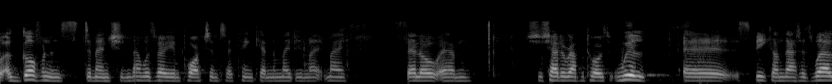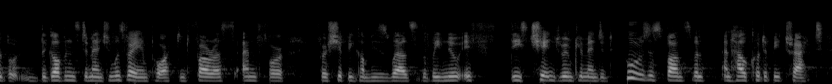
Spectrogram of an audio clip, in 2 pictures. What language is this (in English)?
English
